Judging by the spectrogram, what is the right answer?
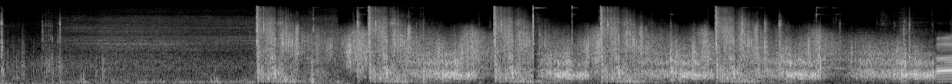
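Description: An inexpensive AR rifle fires a quick string of sharp, loud shots outdoors, each crack ringing out and overlapping with echo, the rapid volley starting after a quieter lead-in.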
